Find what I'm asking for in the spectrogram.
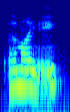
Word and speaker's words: Hermione: Hermione, he says against her suddenly, and she's pulled out of the black alley, and somehow thinking how inordinately pleased she is at the four syllables in her name.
